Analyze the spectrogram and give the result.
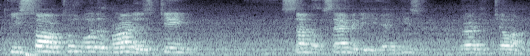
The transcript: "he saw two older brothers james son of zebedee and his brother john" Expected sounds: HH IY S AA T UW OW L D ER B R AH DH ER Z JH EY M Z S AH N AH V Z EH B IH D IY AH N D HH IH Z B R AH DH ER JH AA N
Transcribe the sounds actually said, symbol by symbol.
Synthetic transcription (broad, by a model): HH IY S AA T UW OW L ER B R AH DH ER Z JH EY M S AH N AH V S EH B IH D IY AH N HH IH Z B R AH DH ER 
